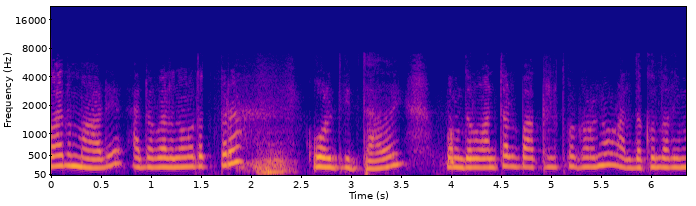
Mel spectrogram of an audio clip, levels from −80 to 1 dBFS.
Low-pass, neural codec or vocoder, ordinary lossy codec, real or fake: 7.2 kHz; codec, 16 kHz in and 24 kHz out, 0.4 kbps, LongCat-Audio-Codec, fine tuned four codebook decoder; none; fake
